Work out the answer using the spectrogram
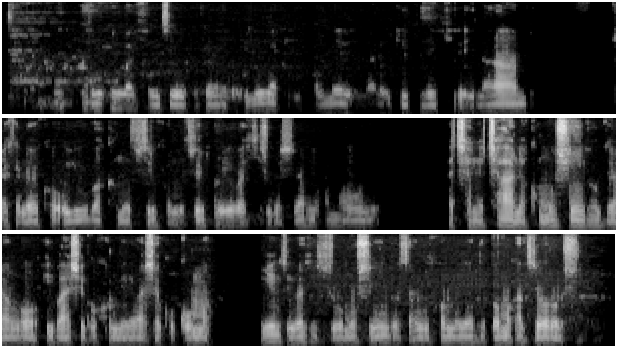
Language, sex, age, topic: Rundi, female, 25-35, education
